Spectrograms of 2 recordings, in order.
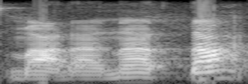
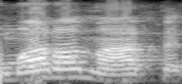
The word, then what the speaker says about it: Maranata: E Maranatá, como dizemos nós católicos, Maranatá com a tônica na última sílaba, ou Maranata, como dizem nossos irmãos evangélicos ou protestantes, com a tônica da penúltima sílaba, Maranata.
